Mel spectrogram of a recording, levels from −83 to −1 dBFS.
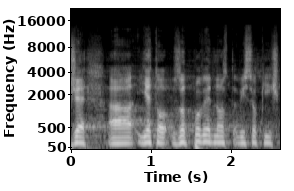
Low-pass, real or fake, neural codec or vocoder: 14.4 kHz; fake; codec, 44.1 kHz, 7.8 kbps, Pupu-Codec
